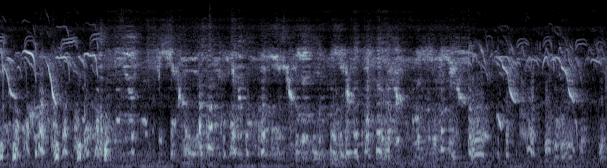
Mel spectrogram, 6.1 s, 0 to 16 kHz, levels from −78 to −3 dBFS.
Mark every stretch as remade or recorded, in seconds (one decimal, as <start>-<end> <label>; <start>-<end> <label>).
0.0-1.0 recorded; 1.0-4.7 remade; 4.7-6.1 recorded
